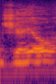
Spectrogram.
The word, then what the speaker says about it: gaol: But this is called um the ballad of reading jail spelled jail is spelled uh g a o l and uh the b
